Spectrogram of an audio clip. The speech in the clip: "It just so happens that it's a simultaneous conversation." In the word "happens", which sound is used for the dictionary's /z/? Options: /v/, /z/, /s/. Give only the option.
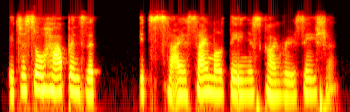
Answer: /s/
